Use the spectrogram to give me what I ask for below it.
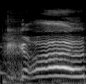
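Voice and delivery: words through loud laughter; cracking up while talking; laughing. Real, not acted. Laughing hard at old tweet.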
